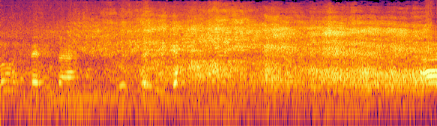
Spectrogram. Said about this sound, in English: That's the Comet gone up. And the first aeroplane into the air. Can't believe that's actually a model. Unbelievable.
